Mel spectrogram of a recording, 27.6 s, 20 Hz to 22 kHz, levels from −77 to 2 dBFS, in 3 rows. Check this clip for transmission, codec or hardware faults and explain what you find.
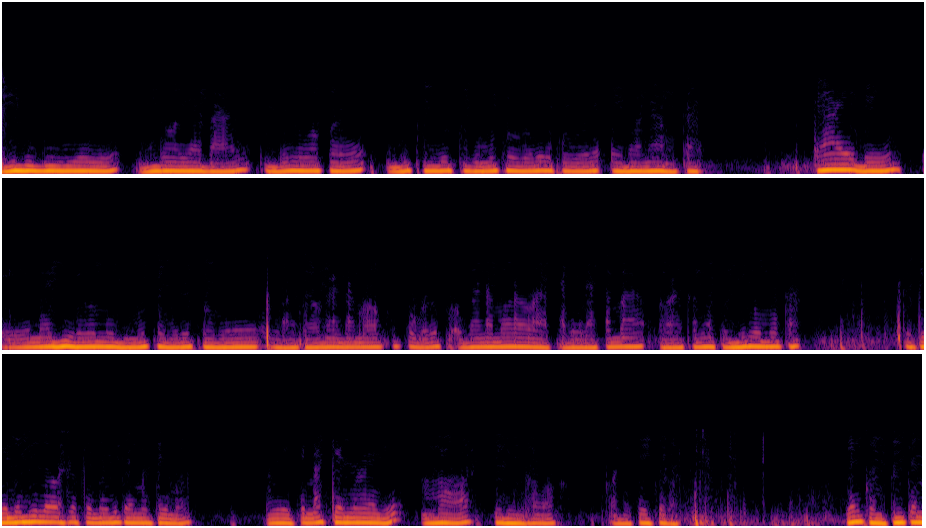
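Yes, there are two faults here, both from a mobile call path.

The whole clip has been through the AMR narrowband mobile codec, at a rate that fits the 7.4 kbps mode. At 8 kHz sampling nothing above 4 kHz survives, and the voice is rebuilt from a vocal-tract model driven by a few pulses. At this low rate that leaves the speech plainly buzzy and synthetic.

There's also AMR comfort noise, eleven times between 7.2 and 26.9 s, mostly bunched around 7.2–8.1 s, 20.6–21.1 s and 24.3–24.5 s. The gaps run from 20 ms up to 380 ms. The phone decided nobody was talking and stopped sending speech frames, so the receiver filled the gap with synthetic noise. You hear that as a smooth, steady hiss that switches in and out.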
